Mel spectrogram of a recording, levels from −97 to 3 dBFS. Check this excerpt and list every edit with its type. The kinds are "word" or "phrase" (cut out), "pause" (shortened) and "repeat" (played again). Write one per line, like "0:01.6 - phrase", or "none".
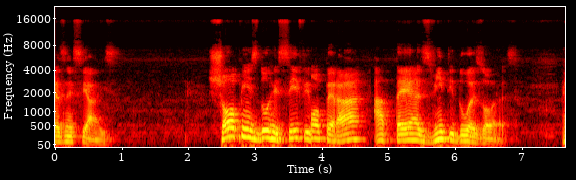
0:03.8 - word
0:04.7 - pause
